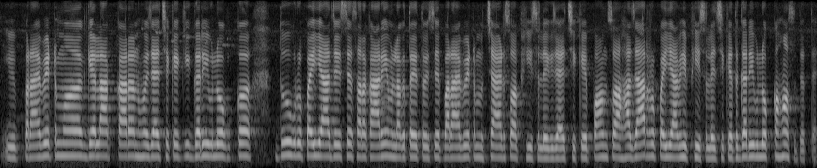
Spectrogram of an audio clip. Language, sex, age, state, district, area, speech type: Maithili, female, 18-30, Bihar, Begusarai, rural, spontaneous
